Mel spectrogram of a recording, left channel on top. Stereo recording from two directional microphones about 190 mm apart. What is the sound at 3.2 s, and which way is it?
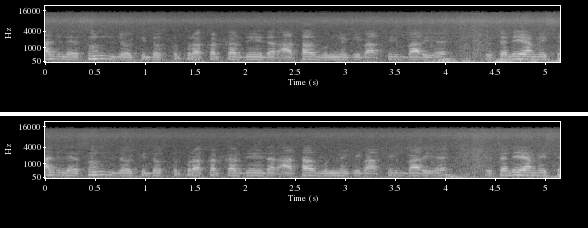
Speech, 5° right (ahead or behind).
